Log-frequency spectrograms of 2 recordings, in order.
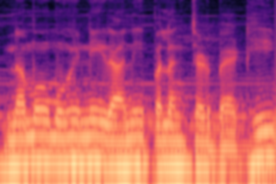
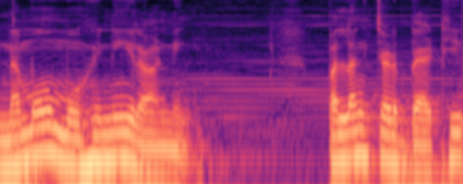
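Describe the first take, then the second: First: The line is spoken at a fast pace. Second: The line is spoken at a slow pace.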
